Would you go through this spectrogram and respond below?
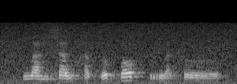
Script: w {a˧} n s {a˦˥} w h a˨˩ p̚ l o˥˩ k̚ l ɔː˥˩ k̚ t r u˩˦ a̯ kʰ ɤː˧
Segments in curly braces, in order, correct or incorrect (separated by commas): correct, correct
